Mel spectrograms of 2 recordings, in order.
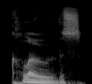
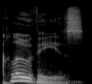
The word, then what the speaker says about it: clothes: Yes, the th is almost silent. It's not cloies.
